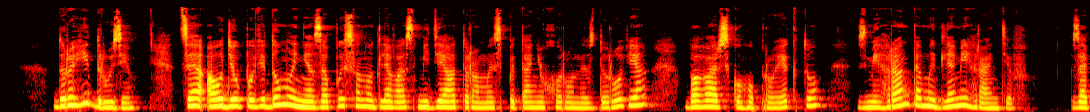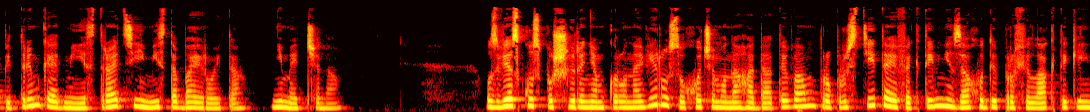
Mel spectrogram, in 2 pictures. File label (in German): Coronavirus Hygienetipps Ukrainisch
